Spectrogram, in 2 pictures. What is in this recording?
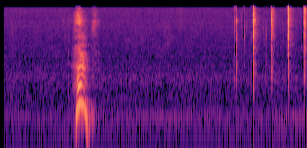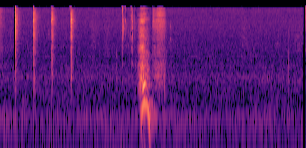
Me making disapproving sounds.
